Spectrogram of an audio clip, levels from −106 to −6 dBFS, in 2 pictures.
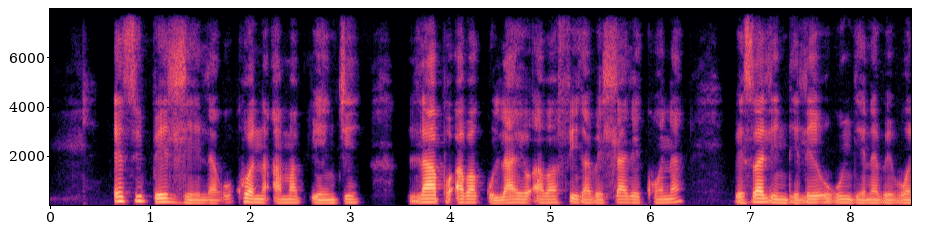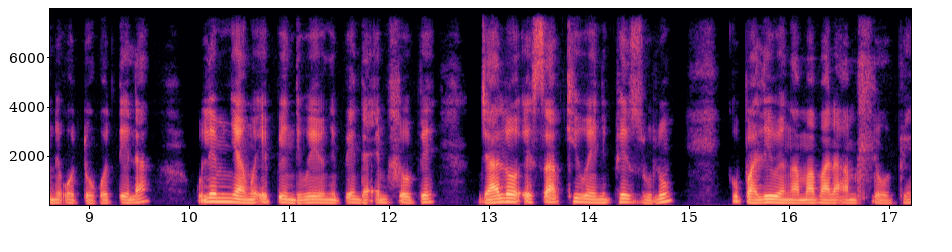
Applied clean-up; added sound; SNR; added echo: neural mask model Resemble Enhance denoiser.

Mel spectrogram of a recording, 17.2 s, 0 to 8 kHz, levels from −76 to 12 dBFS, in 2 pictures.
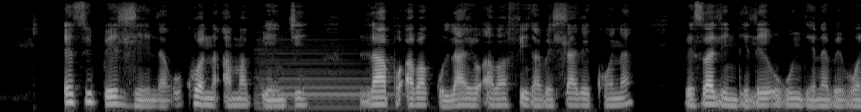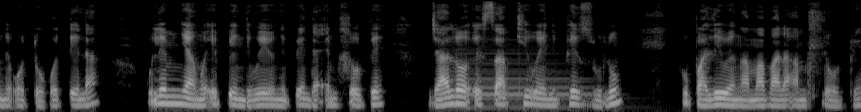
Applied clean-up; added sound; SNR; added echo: none; Bowed string instrument; 17 dB; none.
